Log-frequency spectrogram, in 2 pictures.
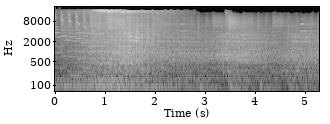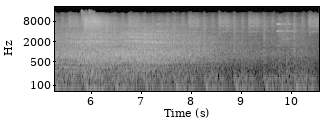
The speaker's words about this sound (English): Where did the train go?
